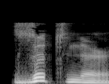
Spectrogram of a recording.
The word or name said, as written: Suttner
